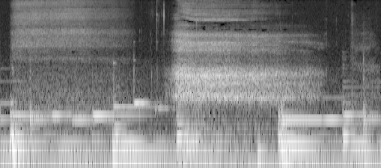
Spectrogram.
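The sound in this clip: A deep breath taken during a guided affirmation exercise: one long, airy inhale of about a second, heard over steady, soft, sustained music.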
